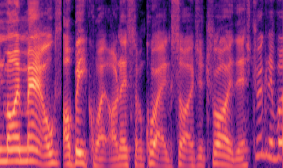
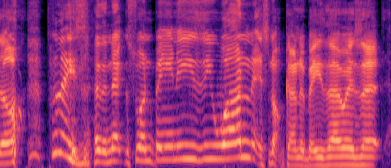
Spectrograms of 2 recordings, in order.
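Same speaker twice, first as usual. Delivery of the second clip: ordinary delivery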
